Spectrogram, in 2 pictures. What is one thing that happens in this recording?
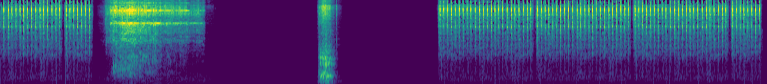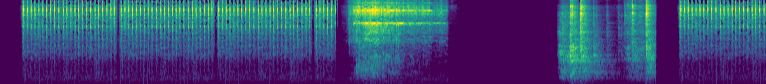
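An electronic slot machine win jingle chimes.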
